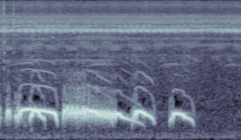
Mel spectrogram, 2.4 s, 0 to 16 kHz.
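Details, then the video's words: Tekukur, the spotted dove, giving a lure song: a run of mellow coos, a short note, then long sliding, drooping coos and two brief falling notes, over a low steady hum. "TEKUKUR GACOR suara merdu - PANCINGAN NO.1 (PERCEPAT BUNYI) 💯% LANGSUNG NYAUT"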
